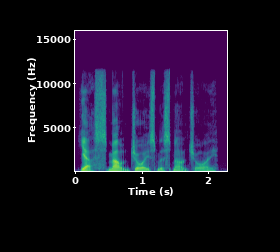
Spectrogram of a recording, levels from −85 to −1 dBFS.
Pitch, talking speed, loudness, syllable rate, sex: 110 Hz, 105 wpm, -21 LUFS, 2.9 syllables/s, male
